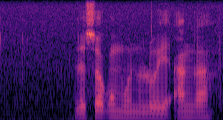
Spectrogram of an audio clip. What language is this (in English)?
Tsonga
